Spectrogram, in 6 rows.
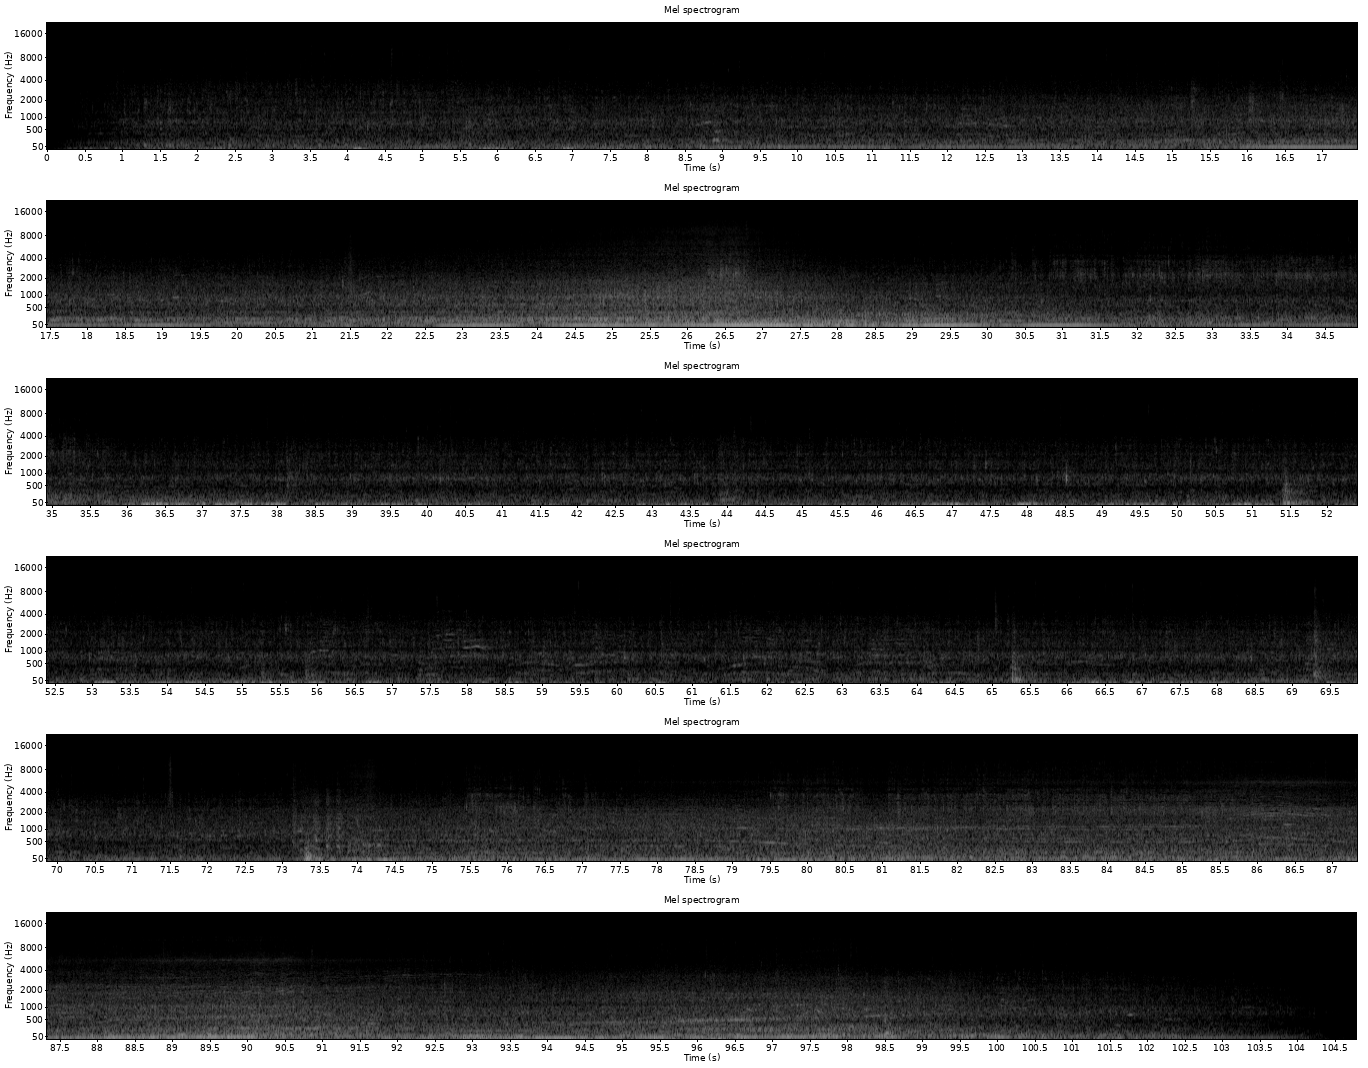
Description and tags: Alanis - Plaza de la Salud
Date: February 23rd, 2013
The sound of Plaza de la Salud in Alanis (Sevilla, Spain) in a cold winter evening. There are some bars around, with not many people inside.
Gear: Zoom H4N, windscreen
Fecha: 23 de febrero de 2013
El sonido de la Plaza de la Salud en Alanís (Sevilla, España) una noche fría de invierno. Hay algunos bares alrededor, no con demasiada gente dentro.
Equipo: Zoom H4N, antiviento
Espana, calle, cars, field-recording, grabacion-de-campo, plaza, traffic, trafico, village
